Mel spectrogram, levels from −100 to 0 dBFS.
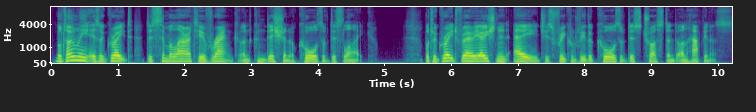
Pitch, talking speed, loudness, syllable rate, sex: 130 Hz, 165 wpm, -18 LUFS, 5.4 syllables/s, male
